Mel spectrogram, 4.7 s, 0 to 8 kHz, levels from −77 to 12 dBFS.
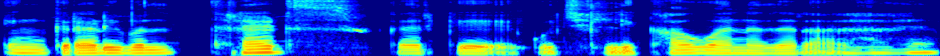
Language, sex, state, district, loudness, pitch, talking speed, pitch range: Hindi, male, Himachal Pradesh, Shimla, -18 LUFS, 120 Hz, 140 wpm, 115-135 Hz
